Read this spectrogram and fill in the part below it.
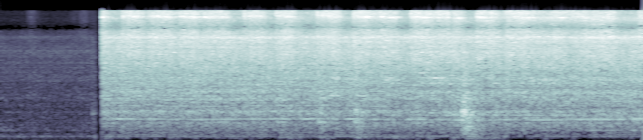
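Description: An angle grinder whines and grinds loudly against metal.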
